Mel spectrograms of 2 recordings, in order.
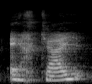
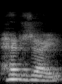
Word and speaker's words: Hercai: Après forcément j'ai un accent un peu merdique mais c'est Hercai. Donc tout se prononce, en turc tout se prononce et le C c'est J.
